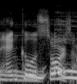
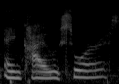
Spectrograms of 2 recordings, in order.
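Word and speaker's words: Ankylosaurus: Oh, an Ankallosaurus. I've seen I've seen those, but the actual name is actually an Ankyosaurus.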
